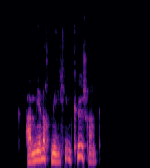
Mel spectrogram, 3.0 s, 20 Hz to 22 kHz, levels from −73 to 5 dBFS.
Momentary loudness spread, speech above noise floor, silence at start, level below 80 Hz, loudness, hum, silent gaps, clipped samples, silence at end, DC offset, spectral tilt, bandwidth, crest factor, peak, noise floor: 11 LU; 53 dB; 0.5 s; -64 dBFS; -23 LUFS; none; none; under 0.1%; 1.1 s; under 0.1%; -8 dB/octave; 15.5 kHz; 20 dB; -6 dBFS; -75 dBFS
